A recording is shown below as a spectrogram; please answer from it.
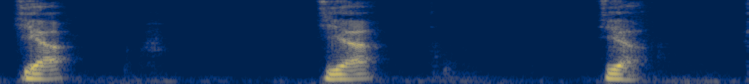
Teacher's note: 「い」に近く下唇をちょっと前に突き出します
